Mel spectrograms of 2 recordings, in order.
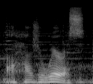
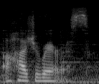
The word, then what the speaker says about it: Ahasuerus: Now, that was hard for the Jews to pronounce, so they said Ahasuerus. We know him as Ahasuerus.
